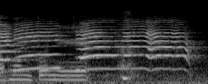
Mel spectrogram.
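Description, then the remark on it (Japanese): High-pitched voices of four young children chatter close by, several overlapping at once in a steady, lively stream, though no clear words come through. “すいませんね、子供の声が、あの、みん、子供がね、今ね、4人集合したので、だいぶうるさいことになると思います。”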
